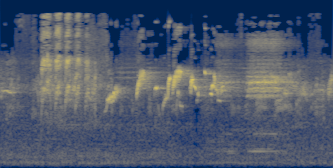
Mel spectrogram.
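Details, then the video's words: Red-whiskered bulbul singing a loud run of quick, liquid, warbled phrases, clustered short notes sliding up and down, with a brief pause near the end before a fainter note. "chim Chào mào"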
